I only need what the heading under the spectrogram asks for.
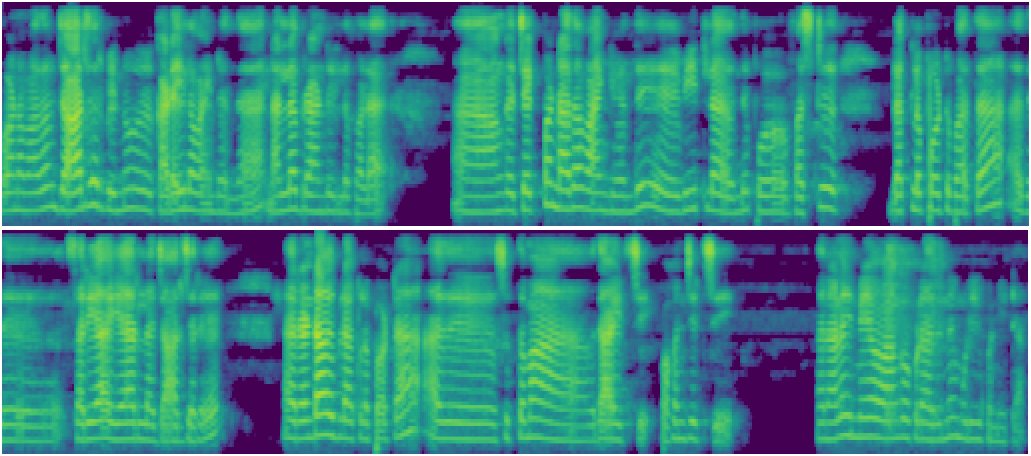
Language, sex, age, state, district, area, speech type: Tamil, female, 45-60, Tamil Nadu, Nagapattinam, rural, spontaneous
